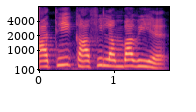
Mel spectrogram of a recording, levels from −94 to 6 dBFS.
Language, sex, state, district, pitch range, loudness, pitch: Hindi, female, Jharkhand, Deoghar, 255-305 Hz, -15 LUFS, 270 Hz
